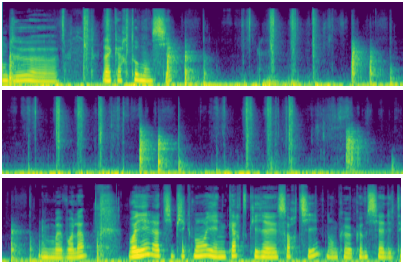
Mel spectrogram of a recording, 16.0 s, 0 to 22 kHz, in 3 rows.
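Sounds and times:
cards being shuffled: 0.7s - 11.2s.

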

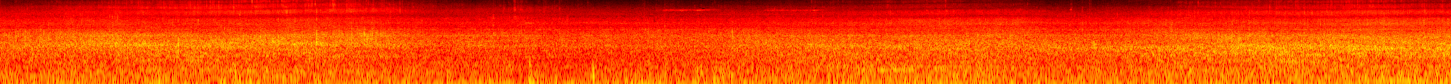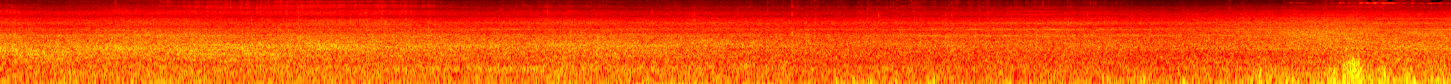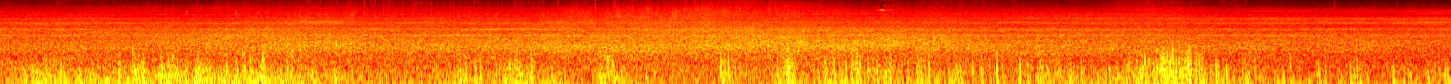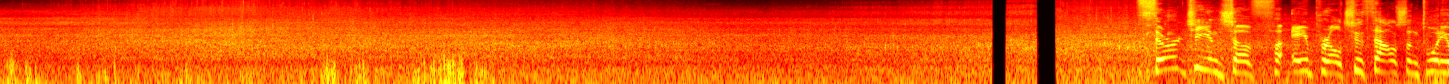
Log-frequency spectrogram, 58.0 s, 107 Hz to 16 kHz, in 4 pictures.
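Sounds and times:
road traffic noise: 0.0s - 58.0s.

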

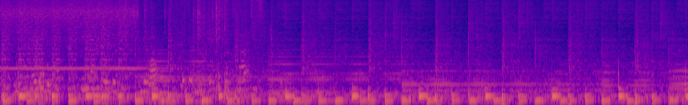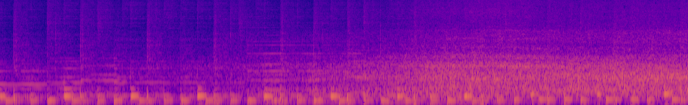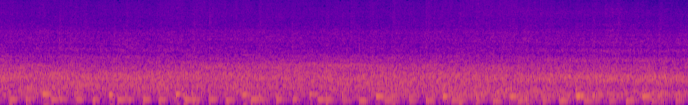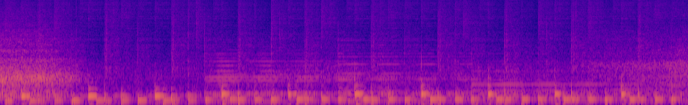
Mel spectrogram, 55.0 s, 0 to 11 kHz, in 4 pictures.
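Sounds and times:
passing train rushing: 0.0s - 7.2s, 17.0s - 44.6s, 46.7s - 55.0s
music with low beat: 0.0s - 55.0s.

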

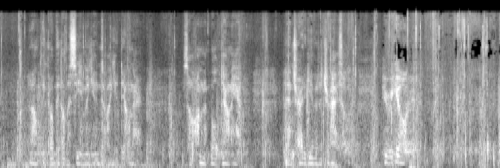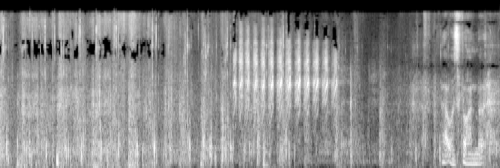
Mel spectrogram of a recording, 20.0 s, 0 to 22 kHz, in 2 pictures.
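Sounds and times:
footsteps running through dry grass: 0.0s - 20.0s.

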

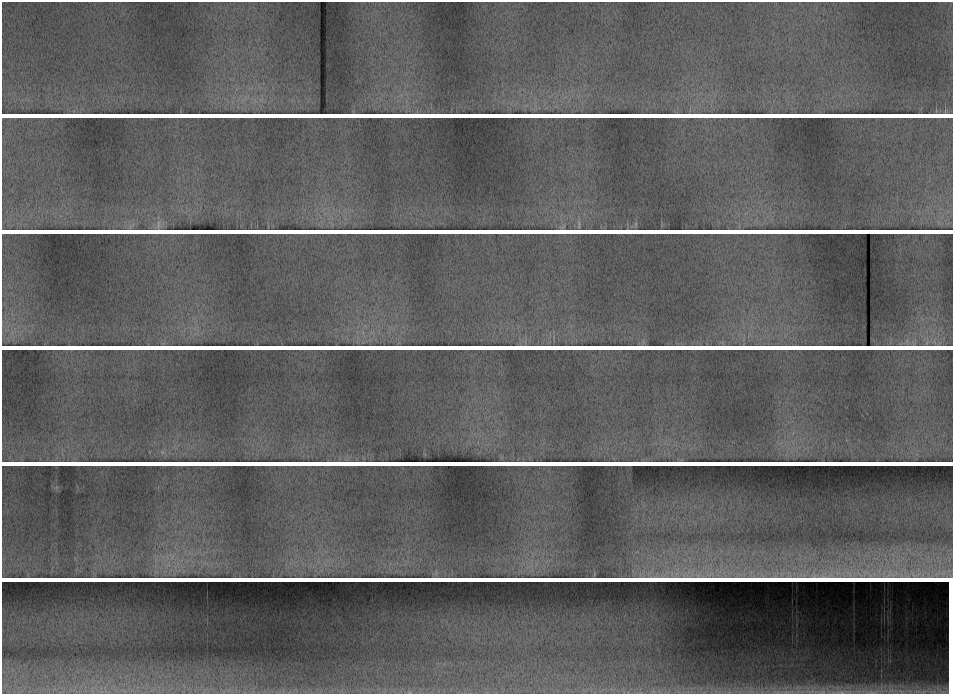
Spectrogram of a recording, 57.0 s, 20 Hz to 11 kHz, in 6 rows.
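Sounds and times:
surf breaking against rocks: 0.0s - 54.6s
wind on microphone: 0.0s - 57.0s.

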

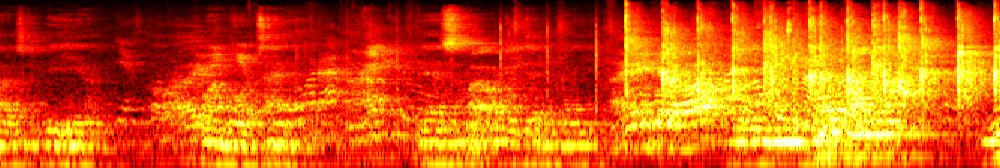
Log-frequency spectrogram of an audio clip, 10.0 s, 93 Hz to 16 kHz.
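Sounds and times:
man speaking through microphone: 1.9s - 9.2s.

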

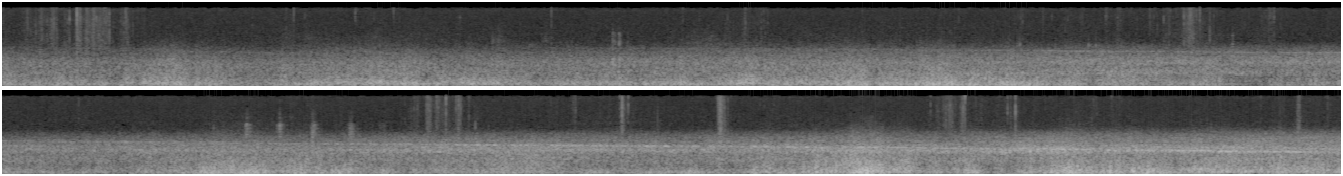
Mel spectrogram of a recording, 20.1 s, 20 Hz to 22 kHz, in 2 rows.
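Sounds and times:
jet engines rumbling: 0.0s - 20.0s
jet fan whine: 0.0s - 20.0s.

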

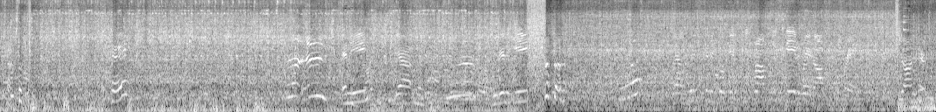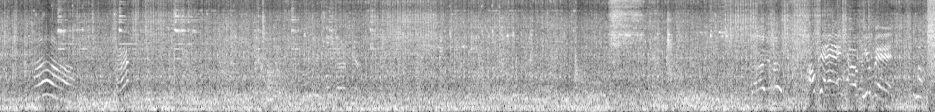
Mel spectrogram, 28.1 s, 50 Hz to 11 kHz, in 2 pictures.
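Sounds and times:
small train rumbling and rattling: 0.0s - 28.0s
voices calling out: 0.0s - 28.0s.

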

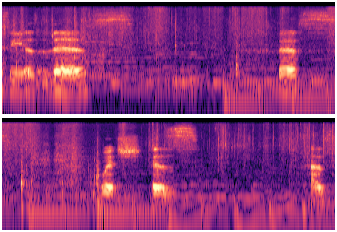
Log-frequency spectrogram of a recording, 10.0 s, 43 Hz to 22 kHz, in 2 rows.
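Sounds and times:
paper and bubble wrap rustling: 0.0s - 10.0s
soft background music: 0.0s - 10.0s.

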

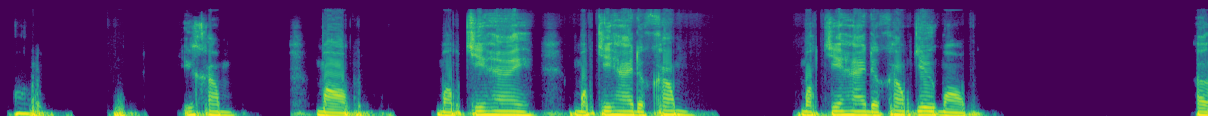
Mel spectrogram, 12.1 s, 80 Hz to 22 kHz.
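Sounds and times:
man speaking: 1.2s - 2.4s, 3.0s - 3.8s, 4.4s - 7.0s, 8.0s - 9.8s.

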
